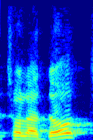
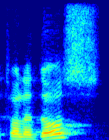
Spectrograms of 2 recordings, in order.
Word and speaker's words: Toladot: So when we get to the Toladot or the Tolados in Ashkenazic pronunciation, this is the generations.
